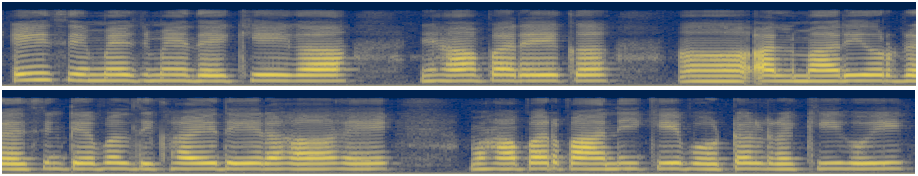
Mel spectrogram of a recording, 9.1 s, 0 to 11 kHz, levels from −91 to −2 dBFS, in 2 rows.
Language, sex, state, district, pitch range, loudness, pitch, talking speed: Hindi, female, Rajasthan, Jaipur, 215-225 Hz, -17 LUFS, 220 Hz, 155 wpm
